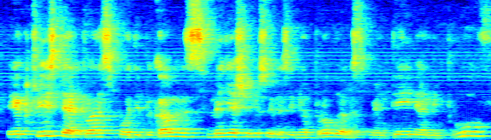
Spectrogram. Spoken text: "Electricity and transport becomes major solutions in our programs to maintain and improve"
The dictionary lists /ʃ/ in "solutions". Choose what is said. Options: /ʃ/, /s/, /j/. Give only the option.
/s/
